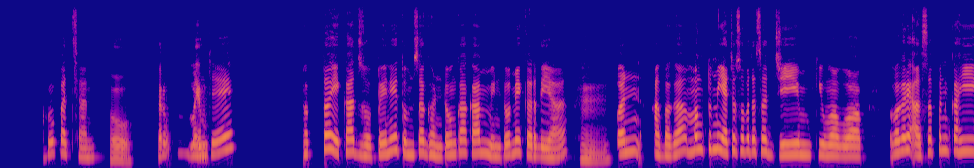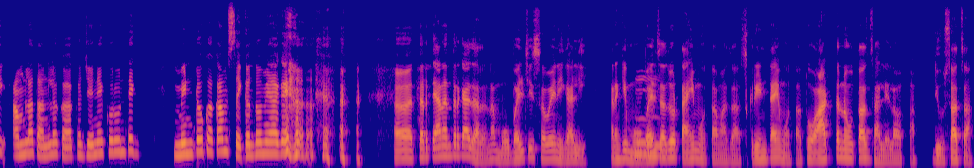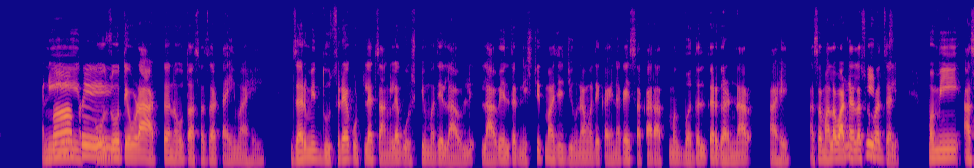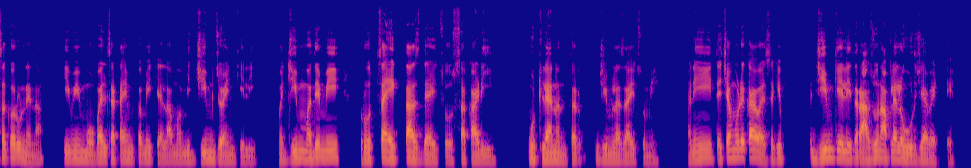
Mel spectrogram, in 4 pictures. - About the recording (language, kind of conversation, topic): Marathi, podcast, सकाळी ऊर्जा वाढवण्यासाठी तुमची दिनचर्या काय आहे?
- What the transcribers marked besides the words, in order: other background noise; in Hindi: "घंटों का काम मिनटों में कर दिया"; tapping; in English: "जिम"; in Hindi: "मिटों का काम सेकंडों में आ गया?"; laughing while speaking: "आ गया?"; chuckle; in English: "स्क्रीन टाईम"; surprised: "बापरे!"; in English: "जिम जॉइन"; in English: "जिममध्ये"; in English: "जिमला"; in English: "जिम"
